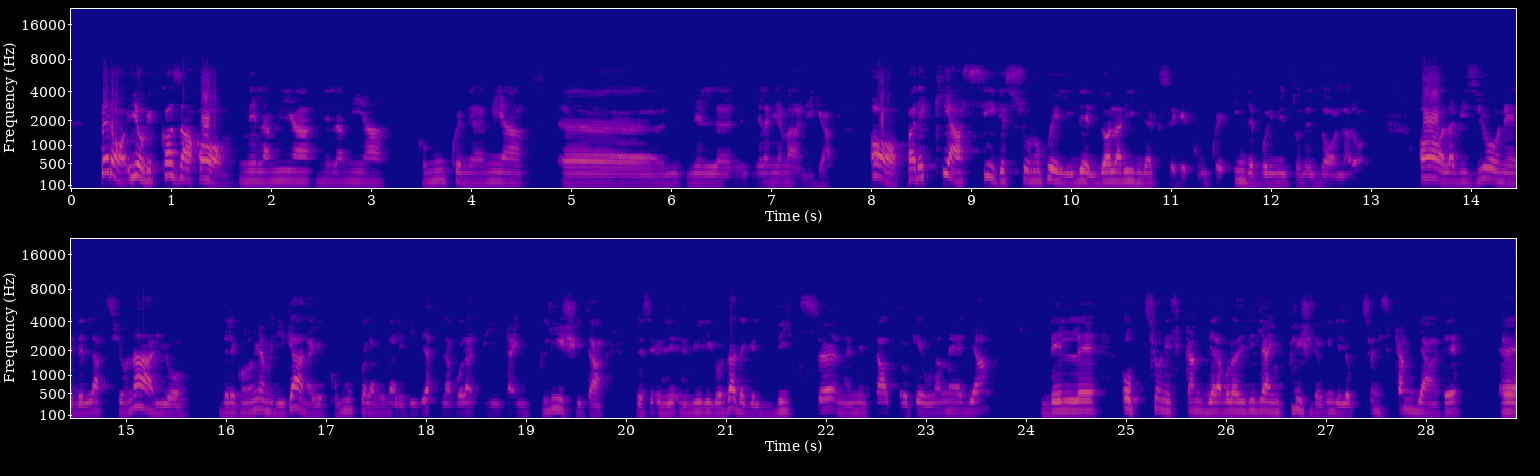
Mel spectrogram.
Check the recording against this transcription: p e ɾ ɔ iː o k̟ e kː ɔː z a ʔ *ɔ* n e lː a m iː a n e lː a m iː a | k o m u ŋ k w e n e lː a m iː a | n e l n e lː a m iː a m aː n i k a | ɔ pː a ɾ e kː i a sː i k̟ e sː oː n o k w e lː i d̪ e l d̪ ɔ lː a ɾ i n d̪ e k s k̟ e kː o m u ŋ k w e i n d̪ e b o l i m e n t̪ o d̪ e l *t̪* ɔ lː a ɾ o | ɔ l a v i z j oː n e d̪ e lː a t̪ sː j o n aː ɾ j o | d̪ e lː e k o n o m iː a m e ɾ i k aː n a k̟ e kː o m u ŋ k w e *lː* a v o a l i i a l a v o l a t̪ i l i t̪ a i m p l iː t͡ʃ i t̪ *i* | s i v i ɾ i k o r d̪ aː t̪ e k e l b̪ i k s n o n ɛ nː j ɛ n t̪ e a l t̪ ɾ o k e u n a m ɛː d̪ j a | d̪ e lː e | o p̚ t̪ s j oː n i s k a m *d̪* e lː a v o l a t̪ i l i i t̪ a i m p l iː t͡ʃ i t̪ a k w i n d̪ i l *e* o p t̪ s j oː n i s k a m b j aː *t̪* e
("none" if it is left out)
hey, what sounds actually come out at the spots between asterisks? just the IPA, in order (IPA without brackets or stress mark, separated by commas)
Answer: ɔ, d̪, l, a, d̪, e, t̪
